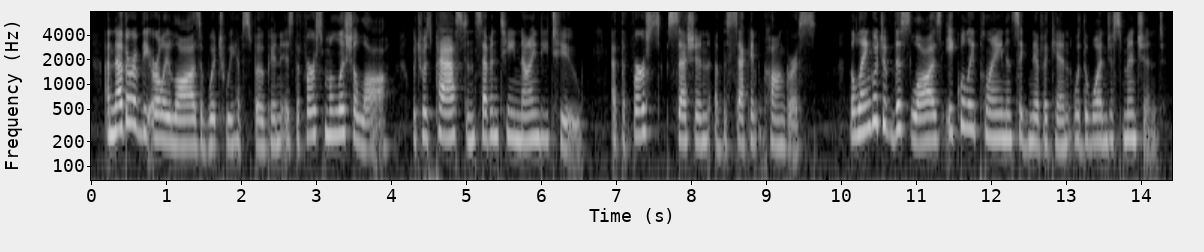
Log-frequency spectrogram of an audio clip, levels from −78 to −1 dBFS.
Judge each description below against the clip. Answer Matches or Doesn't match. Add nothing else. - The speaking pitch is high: Matches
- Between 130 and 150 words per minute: Doesn't match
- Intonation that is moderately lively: Matches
